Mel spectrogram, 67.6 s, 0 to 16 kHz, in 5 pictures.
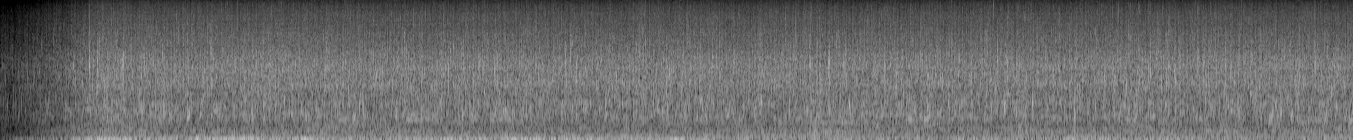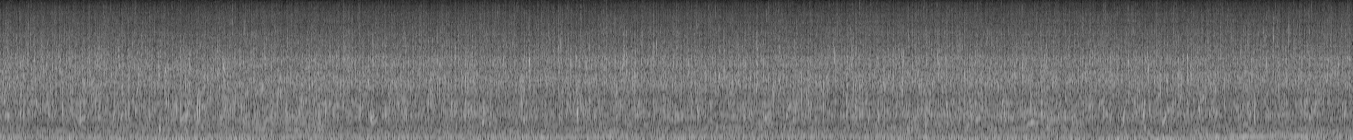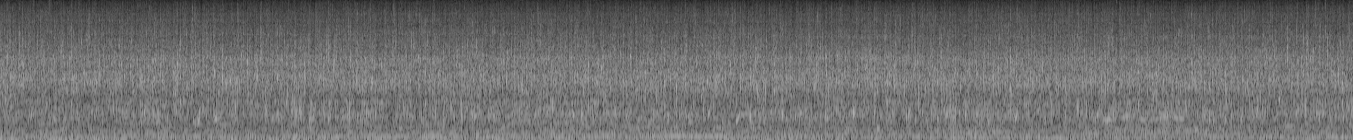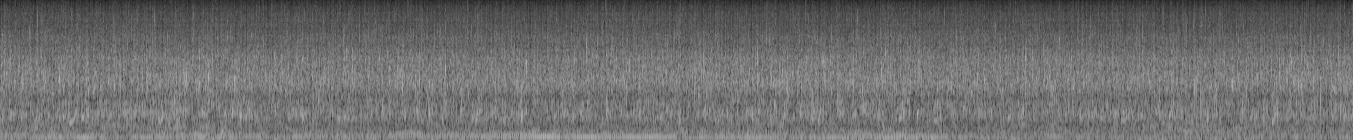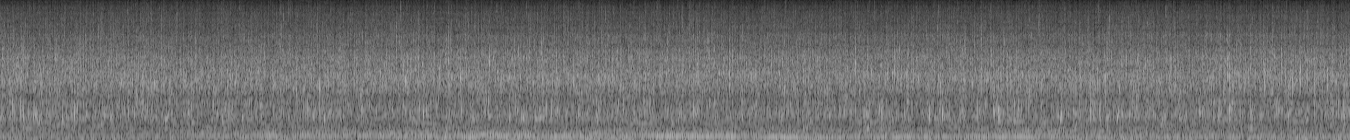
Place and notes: La mondialement célèbre fontaine des éléphants de Chambéry en l'honneur du conte De Boigne .
6 October 2022, 16:30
